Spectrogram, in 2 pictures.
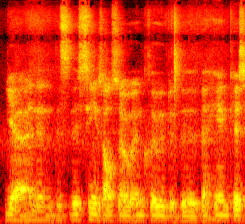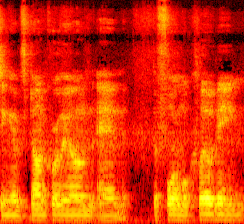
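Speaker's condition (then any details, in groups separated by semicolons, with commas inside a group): No condition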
